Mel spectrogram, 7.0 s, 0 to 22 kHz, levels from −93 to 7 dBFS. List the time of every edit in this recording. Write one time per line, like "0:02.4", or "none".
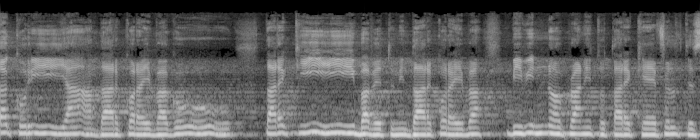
none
